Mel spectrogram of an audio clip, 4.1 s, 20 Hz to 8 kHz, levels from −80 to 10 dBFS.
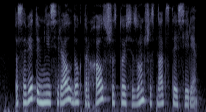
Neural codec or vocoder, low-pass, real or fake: vocoder, 44.1 kHz, 128 mel bands every 512 samples, BigVGAN v2; 7.2 kHz; fake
